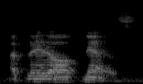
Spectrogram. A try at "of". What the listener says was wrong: Okay, don't say of. Say make very short. This one, short. This has to be a schwa sound, okay?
